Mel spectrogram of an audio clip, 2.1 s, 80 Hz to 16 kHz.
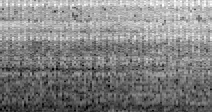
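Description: A 2017 Ford Explorer Sport engine idles steadily up close, a constant low rumble with no voices over it.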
